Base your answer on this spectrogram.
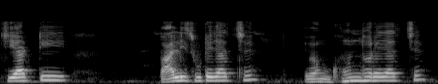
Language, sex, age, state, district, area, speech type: Bengali, male, 18-30, West Bengal, Howrah, urban, spontaneous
